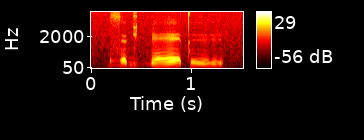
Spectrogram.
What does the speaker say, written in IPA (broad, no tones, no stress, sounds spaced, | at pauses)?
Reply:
z ə ɡ i ɡ͡b ɛː t̪ ɨː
